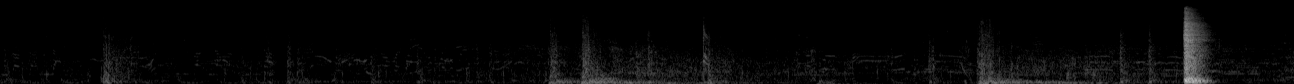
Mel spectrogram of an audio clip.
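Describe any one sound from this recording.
Musket shots crack and boom, some close and some further off.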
